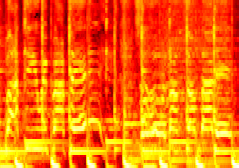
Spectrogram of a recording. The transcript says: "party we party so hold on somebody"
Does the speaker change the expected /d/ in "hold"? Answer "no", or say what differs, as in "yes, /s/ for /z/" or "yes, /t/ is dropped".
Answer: yes, /d/ is dropped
